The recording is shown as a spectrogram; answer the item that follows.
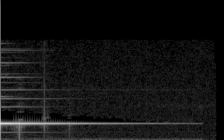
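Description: A single bright electronic chime from a logo sound effect, ringing out on one high tone and fading away over about a second and a half, with a few faint ticks in the first half second.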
